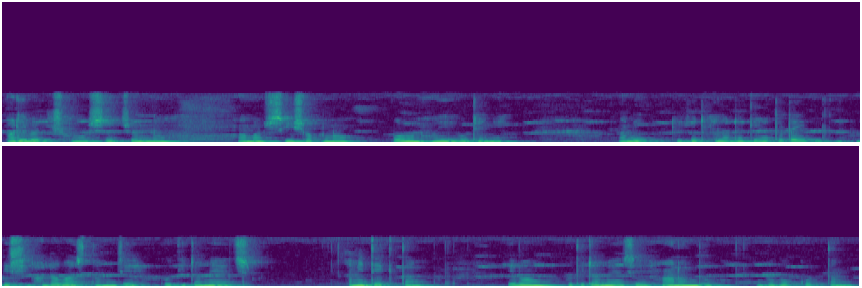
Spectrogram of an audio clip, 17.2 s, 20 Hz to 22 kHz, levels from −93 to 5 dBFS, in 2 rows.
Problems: none marked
